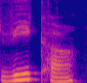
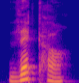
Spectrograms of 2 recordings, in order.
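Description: First: The first vowel is a closed e sound. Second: The first vowel is an open e sound. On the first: The speaker calls it wrong. "Wir sagen nicht Weker" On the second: The speaker calls it right. "Bei dem E geht der Unterkiefer weiter auf"

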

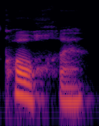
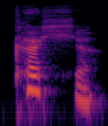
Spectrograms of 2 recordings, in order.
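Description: First: The first vowel is a back rounded vowel. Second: The first vowel is a front rounded vowel. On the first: The speaker calls it wrong. "Wir sagen nicht koche" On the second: The speaker calls it right. "Die Zunge geht nach vorne, nicht nach hinten"

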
